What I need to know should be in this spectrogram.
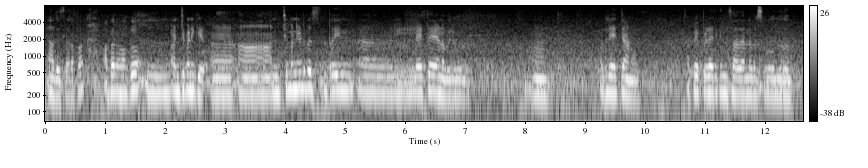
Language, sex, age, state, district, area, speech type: Malayalam, female, 45-60, Kerala, Kottayam, rural, spontaneous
